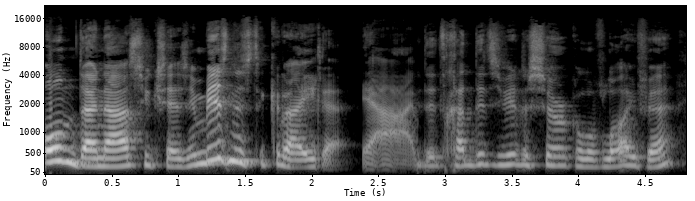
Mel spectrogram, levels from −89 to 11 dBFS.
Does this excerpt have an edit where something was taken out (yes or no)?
yes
